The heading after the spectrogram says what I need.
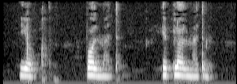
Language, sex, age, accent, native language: Uzbek, female, 12-17, Toshkent viloyati, Uzbek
